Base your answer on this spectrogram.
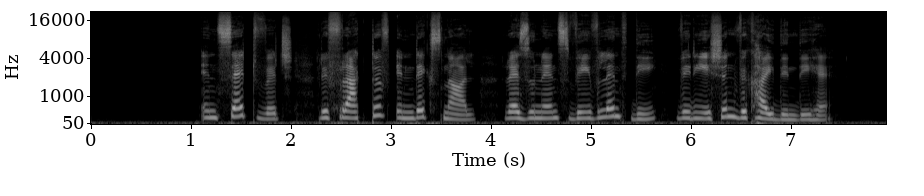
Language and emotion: Punjabi, neutral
